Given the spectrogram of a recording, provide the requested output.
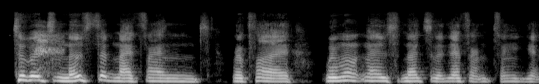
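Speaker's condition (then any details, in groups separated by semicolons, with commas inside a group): Spinal muscular atrophy, severe; genetic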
